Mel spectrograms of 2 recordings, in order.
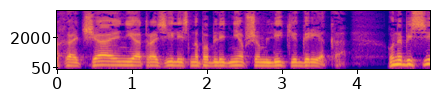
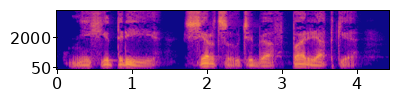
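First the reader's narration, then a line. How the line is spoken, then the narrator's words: Quiet. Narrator (Russian): так же негромко молвил князь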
